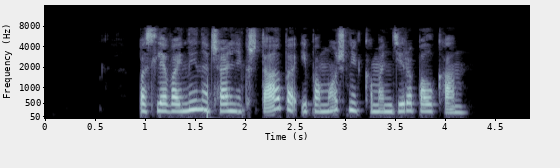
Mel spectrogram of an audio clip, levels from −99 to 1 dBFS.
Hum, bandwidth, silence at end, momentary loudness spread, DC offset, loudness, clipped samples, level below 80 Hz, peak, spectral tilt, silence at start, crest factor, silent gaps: none; 8 kHz; 0.65 s; 7 LU; under 0.1%; -25 LUFS; under 0.1%; -62 dBFS; -6 dBFS; -3.5 dB/octave; 0.95 s; 20 dB; none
